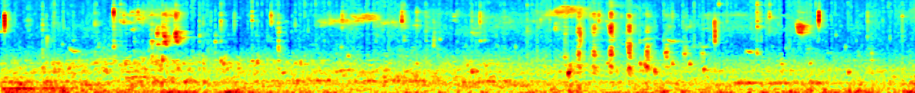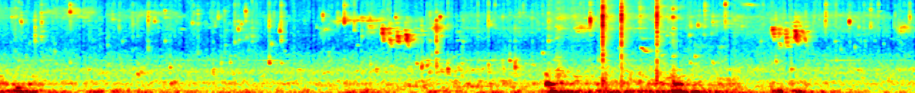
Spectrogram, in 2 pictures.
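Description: Wings flap as a large bird moves about.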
